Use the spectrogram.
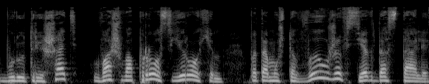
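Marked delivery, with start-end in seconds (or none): none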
